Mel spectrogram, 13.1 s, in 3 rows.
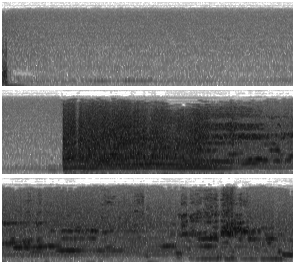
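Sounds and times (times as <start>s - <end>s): faint hum: 0.0s - 13.0s
engine at high revs: 5.3s - 11.5s.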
